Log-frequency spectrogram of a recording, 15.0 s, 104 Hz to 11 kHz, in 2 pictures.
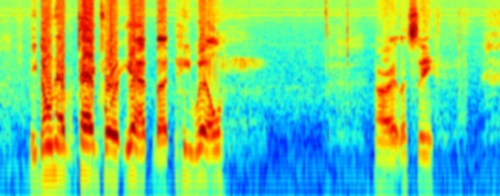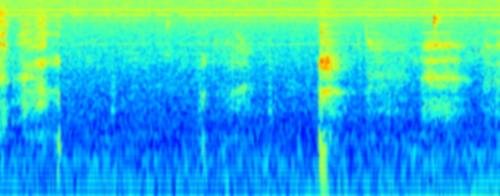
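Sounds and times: steady low hum: 0:00.0 - 0:15.0
person exhaling breathily: 0:12.3 - 0:15.0.

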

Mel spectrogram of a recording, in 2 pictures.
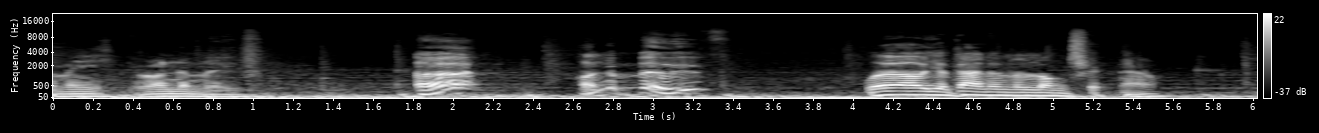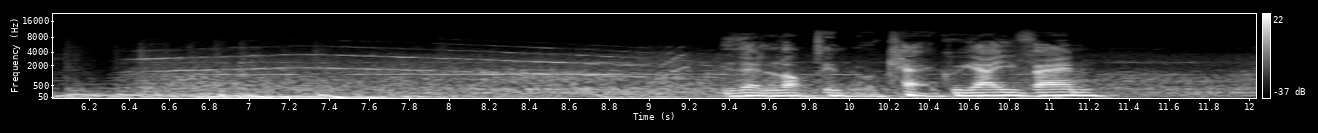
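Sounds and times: police siren wailing: 0:06.2 - 0:12.0.

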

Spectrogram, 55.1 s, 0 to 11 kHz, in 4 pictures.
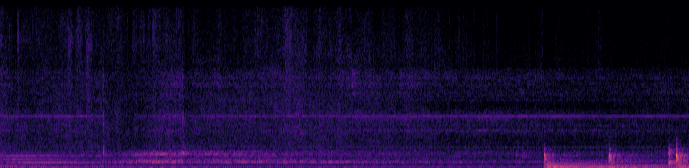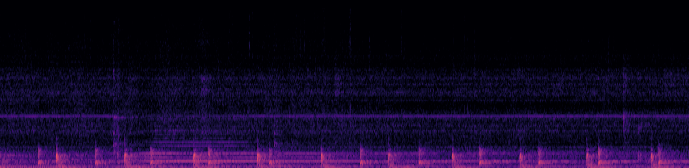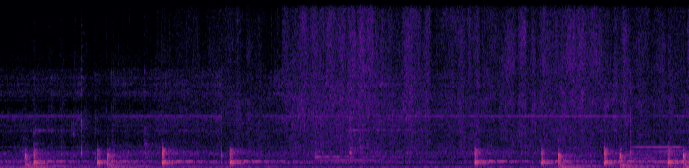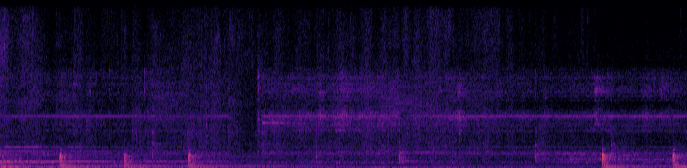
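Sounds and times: sustained rubbing tones: 0:00.0 - 0:08.4, 0:30.6 - 0:53.3
ringing piano strings: 0:37.7 - 0:50.4.

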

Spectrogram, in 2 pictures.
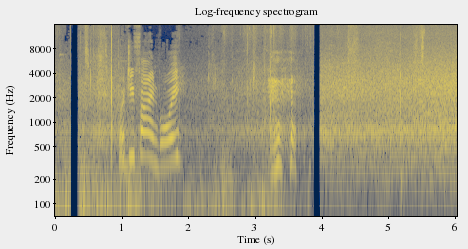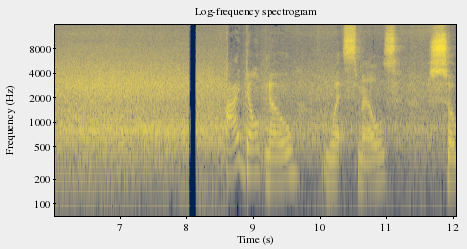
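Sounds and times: rushing wind: 0:00.0 - 0:12.0
woman laughing: 0:03.2 - 0:03.9.

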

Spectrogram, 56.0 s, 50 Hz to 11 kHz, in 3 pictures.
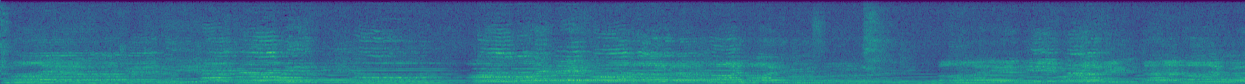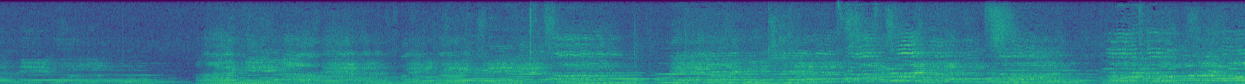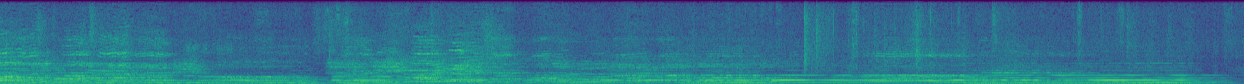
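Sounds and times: organ chords: 0:00.0 - 0:56.0
voices singing a hymn: 0:00.0 - 0:56.0.

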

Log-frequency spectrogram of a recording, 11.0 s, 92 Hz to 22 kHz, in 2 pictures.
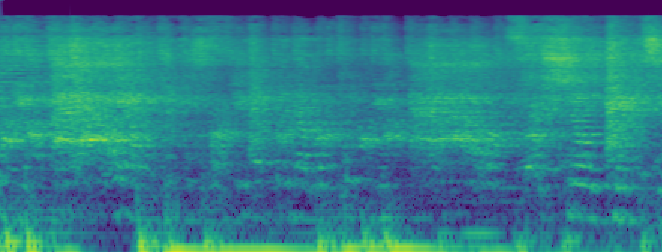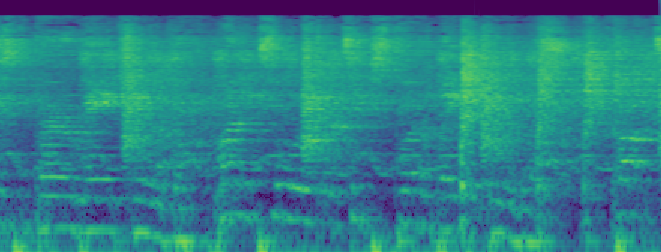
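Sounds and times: hip-hop music with deep bass: 0:00.0 - 0:11.0.

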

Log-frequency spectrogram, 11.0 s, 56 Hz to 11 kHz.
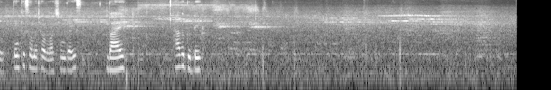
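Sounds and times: faint high whining tones: 0:00.0 - 0:10.4.

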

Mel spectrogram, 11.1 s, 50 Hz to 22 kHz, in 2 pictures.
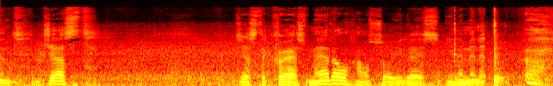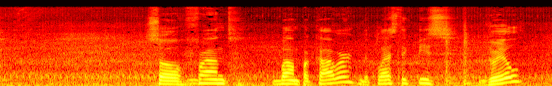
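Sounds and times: car engine idling: 0:03.9 - 0:11.0
car hood click: 0:04.5 - 0:05.2.

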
